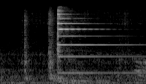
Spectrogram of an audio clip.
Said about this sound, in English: She's now getting ready to chime. But just at about 2 minutes before the hour, click. She's now, the escapement has moved into position. She's ready to chime. She'll come on to 2 o'clock.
